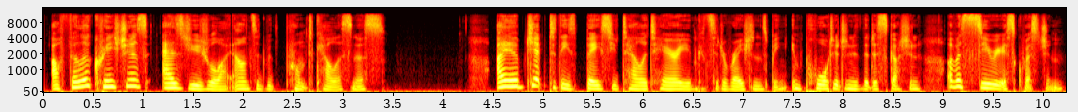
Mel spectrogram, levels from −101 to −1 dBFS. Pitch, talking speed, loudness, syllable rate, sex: 170 Hz, 150 wpm, -20 LUFS, 6.0 syllables/s, female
